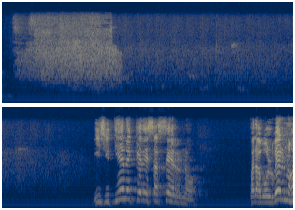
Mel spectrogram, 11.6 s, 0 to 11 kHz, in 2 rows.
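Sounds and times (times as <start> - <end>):
crowd applauding: 0.0 - 7.5
room hum with faint hiss: 0.0 - 11.6
speech: 7.6 - 9.8, 10.8 - 11.6.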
